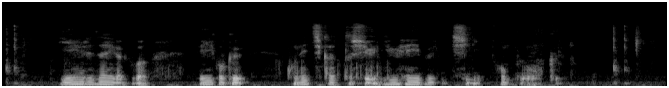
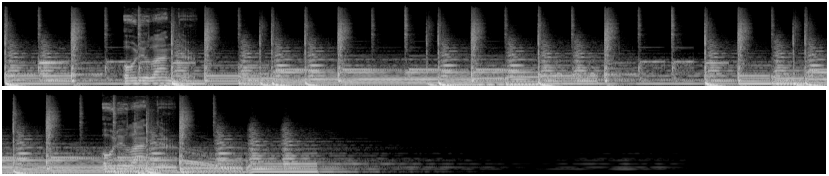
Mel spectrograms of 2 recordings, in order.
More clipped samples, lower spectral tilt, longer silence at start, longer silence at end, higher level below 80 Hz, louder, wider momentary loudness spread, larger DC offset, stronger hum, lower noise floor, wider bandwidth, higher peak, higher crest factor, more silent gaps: neither; about the same, -7 dB/octave vs -6 dB/octave; about the same, 0.05 s vs 0 s; second, 0.3 s vs 4.65 s; second, -42 dBFS vs -26 dBFS; second, -27 LUFS vs -17 LUFS; first, 20 LU vs 7 LU; neither; neither; second, -49 dBFS vs under -90 dBFS; second, 7.6 kHz vs 17 kHz; second, -8 dBFS vs 0 dBFS; about the same, 18 dB vs 16 dB; neither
